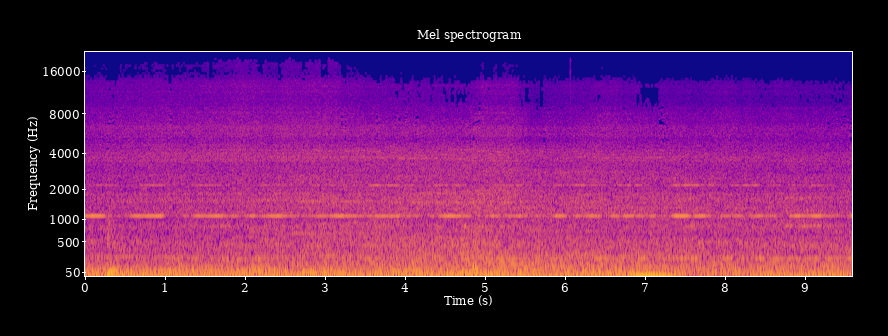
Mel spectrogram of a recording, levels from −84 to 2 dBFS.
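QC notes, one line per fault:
No faults detected on this sound clip.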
